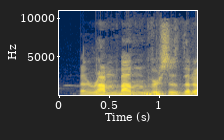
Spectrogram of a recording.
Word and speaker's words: Rambam: So he would say that the way you distinguish it is that which syllable you stress, it's the Rambam and the Ramban. So this is the Ramban.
